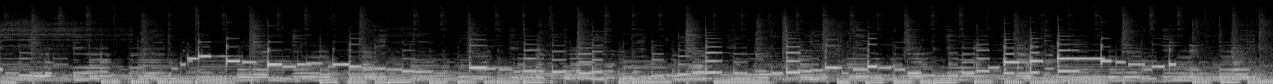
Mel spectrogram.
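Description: Instrumental TV series theme music: a guitar melody over bass, with a steady beat.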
